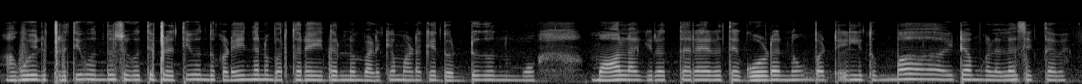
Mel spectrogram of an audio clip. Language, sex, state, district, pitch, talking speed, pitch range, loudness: Kannada, female, Karnataka, Belgaum, 205 Hz, 115 wpm, 200-215 Hz, -25 LUFS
